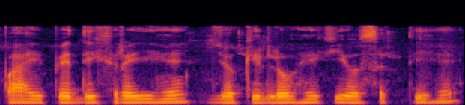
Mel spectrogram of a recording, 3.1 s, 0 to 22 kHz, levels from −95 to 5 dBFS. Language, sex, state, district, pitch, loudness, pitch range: Hindi, male, West Bengal, Alipurduar, 120 Hz, -21 LUFS, 115-125 Hz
